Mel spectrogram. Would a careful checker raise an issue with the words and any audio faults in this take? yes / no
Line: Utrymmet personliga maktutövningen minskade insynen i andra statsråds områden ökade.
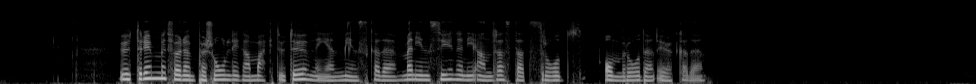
yes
